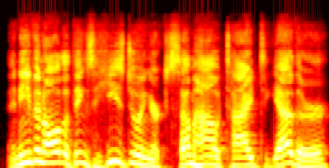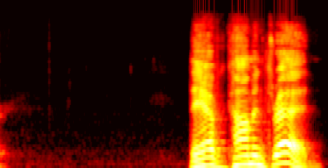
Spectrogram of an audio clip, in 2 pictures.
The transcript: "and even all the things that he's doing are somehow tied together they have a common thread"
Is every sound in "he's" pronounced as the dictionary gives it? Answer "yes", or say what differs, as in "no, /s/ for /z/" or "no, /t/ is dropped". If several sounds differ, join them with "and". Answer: yes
